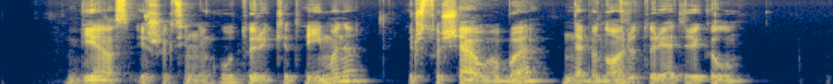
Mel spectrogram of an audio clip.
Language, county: Lithuanian, Vilnius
